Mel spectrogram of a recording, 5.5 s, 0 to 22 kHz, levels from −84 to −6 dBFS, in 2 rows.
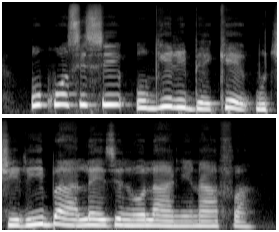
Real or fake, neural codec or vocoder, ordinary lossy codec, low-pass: fake; codec, 44.1 kHz, 7.8 kbps, Pupu-Codec; none; 19.8 kHz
